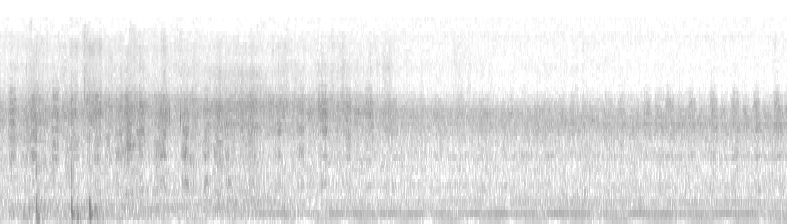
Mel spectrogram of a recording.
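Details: Border collie panting during play with a borderjack, fast even breathy huffs about two or three per second, with a few soft thumps early on and a low steady hum behind.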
